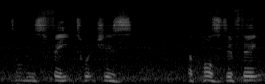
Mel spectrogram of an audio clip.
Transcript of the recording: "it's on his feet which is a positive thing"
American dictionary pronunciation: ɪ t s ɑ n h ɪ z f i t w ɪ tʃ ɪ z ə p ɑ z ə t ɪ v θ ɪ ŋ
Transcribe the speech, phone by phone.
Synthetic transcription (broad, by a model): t n ɪ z f i t w ɪ tʃ ɪ z ə p ɑ z ə t ɪ v θ ɪ ŋ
